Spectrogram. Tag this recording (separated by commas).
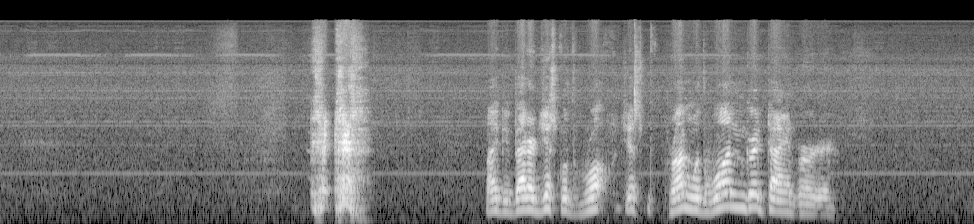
Speech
